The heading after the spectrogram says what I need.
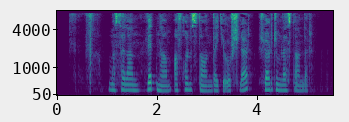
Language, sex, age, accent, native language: Uzbek, female, 12-17, Samarqand, Uzbek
